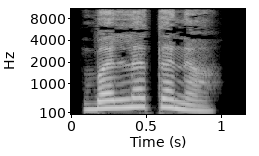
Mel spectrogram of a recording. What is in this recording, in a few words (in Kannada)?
"ಬಲ್ಲತನ", Kannada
